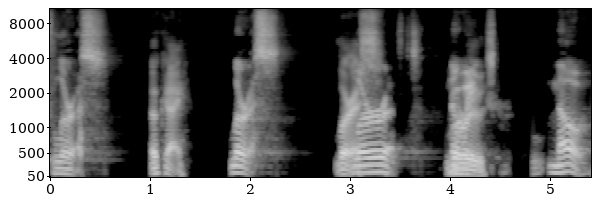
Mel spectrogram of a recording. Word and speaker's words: Lurrus: Like Lurrus, like rhymes with like no, I keep on thinking of similar words. Lurrus rhymes with like hurt us. Nope. Taurus. Nope. What the hell does Lurrus rhyme with? Lurrus? Tourists. Tourist? I don't know.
